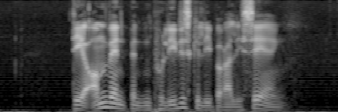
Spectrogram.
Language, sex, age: Danish, male, 31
